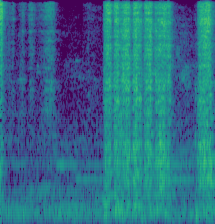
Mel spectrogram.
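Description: A glazed pottery bowl is sanded by hand in a studio, giving short, quiet rasping strokes in two bursts separated by a brief pause.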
